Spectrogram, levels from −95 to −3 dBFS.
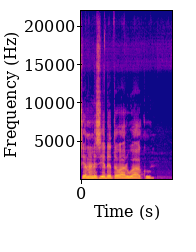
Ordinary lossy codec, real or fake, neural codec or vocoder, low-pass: none; real; none; none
